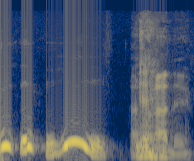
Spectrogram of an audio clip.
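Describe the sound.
A person's voice imitates an owl, giving two short hoots and then a long, rising-and-falling hoooo, fairly loud, followed by a burst of talking or laughter.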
